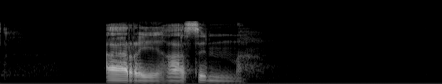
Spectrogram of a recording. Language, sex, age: Northern Sotho, male, 23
